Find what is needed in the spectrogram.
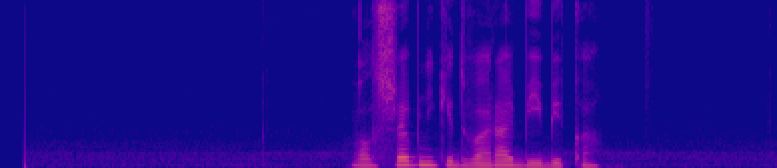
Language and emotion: Russian, neutral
